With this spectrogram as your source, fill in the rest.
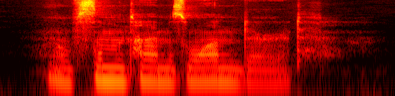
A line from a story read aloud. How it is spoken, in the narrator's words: he says, tongue thick and voice slurred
